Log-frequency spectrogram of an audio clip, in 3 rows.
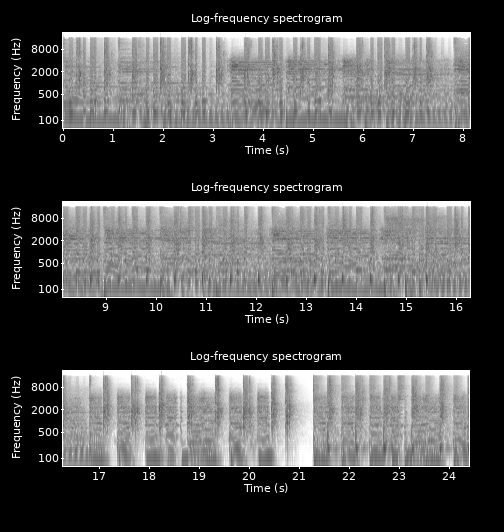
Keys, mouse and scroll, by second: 1.6 Delete, 3.8 middle click, 6.4 middle click, 6.6-8.7 scroll up 3, 8.7 2, 9.4 middle click, 9.9 scroll up 2, 10.7 click, 12.2 ctrl+b, 21.8 Tab, 22.3 middle click, 23.1 right click.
